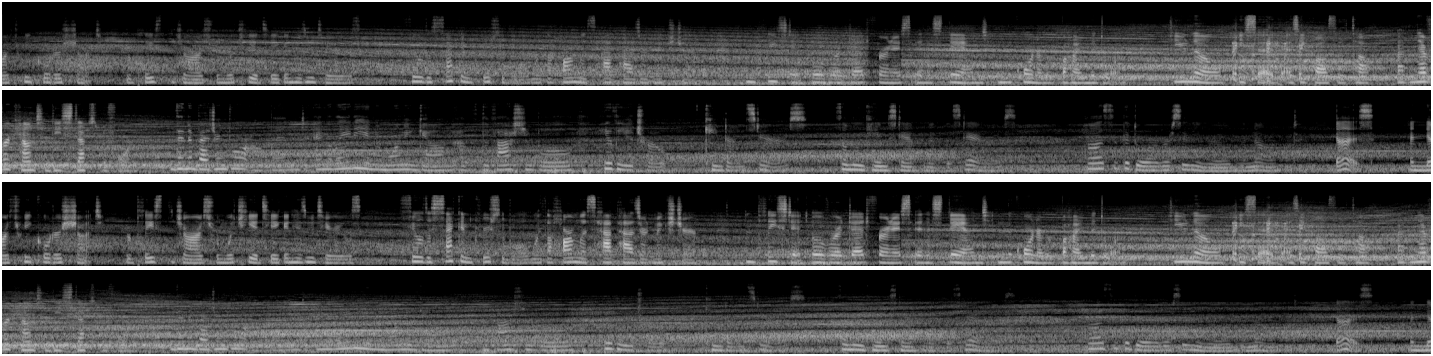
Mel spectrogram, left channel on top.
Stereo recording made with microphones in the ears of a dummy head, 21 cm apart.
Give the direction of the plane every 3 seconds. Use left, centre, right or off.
left, left, left, left, centre, right, right, right, right, right.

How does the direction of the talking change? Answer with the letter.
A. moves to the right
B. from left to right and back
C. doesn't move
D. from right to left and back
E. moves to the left
E.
